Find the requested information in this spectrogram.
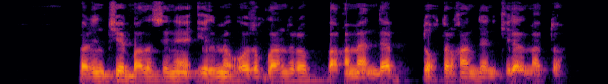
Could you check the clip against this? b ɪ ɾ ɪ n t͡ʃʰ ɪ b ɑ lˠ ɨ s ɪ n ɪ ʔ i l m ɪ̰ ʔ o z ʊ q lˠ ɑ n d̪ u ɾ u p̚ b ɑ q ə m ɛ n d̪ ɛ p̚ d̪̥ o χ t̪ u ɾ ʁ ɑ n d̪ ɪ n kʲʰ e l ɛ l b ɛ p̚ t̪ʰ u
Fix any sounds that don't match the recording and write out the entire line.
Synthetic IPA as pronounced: b ɪ ɾ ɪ n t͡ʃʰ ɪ b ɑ lˠ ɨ s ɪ n ɪ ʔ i l m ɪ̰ ʔ o z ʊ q lˠ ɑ n d̪ u ɾ u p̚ b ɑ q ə m ɛ n d̪ ɛ p̚ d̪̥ o χ t̪ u ɾ χ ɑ n d̪ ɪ n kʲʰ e l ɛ l m ɛ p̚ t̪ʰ u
